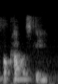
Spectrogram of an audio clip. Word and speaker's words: McComiskey: It's a relatively unusual Irish name, but yeah, James McComiskey. Actually, funny enough, I believe in Chicago, there's a baseball park. The way the Americans pronounce it would be Mac Comiskey.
